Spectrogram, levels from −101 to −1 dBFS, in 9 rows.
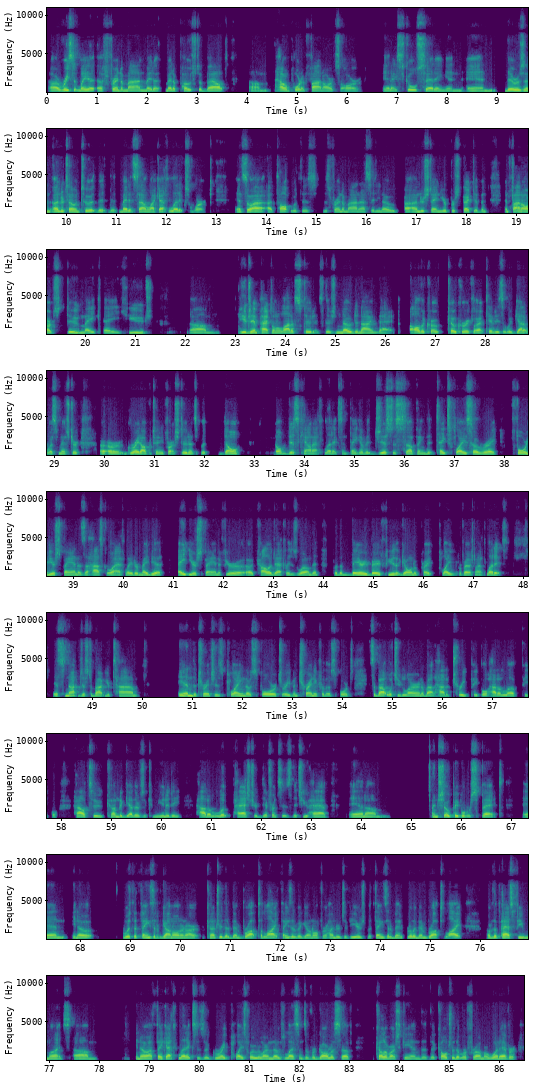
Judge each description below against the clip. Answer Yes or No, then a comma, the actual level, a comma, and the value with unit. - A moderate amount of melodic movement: No, narrow, 1.6 semitones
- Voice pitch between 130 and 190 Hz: No, low, 110 Hz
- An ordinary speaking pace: Yes, average, 190 wpm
